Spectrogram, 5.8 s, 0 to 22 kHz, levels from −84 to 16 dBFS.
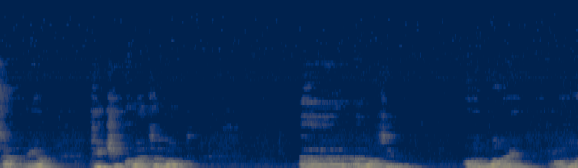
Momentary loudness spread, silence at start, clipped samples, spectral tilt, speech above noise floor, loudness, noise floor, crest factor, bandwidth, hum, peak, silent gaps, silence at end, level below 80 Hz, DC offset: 11 LU; 0 s; under 0.1%; -7.5 dB/octave; 40 dB; -31 LUFS; -70 dBFS; 20 dB; 13 kHz; none; -12 dBFS; none; 0 s; -82 dBFS; under 0.1%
